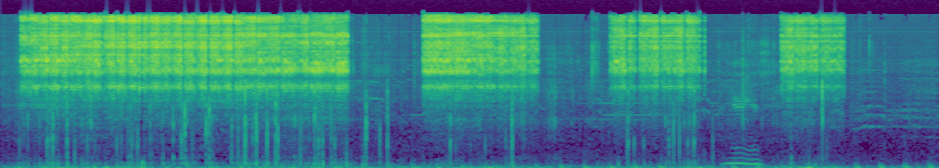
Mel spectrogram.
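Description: Fishing reel's drag buzzing in four runs as a hooked salmon pulls line off: one of about five seconds, two shorter ones, and a brief one near the end. Light handling knocks come between the runs.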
